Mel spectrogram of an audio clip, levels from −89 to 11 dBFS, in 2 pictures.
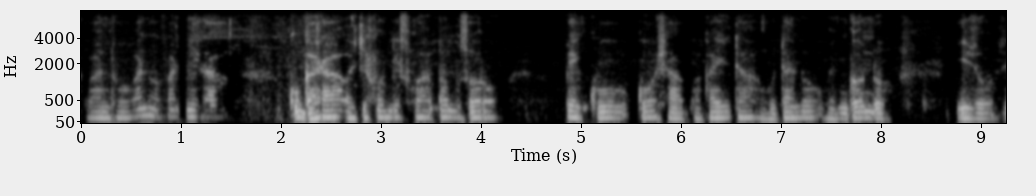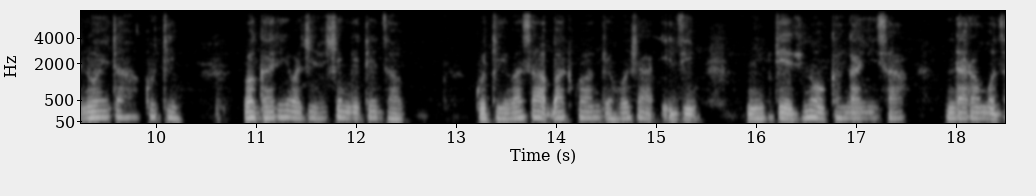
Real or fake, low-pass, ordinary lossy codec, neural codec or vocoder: real; 7.2 kHz; Opus, 32 kbps; none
